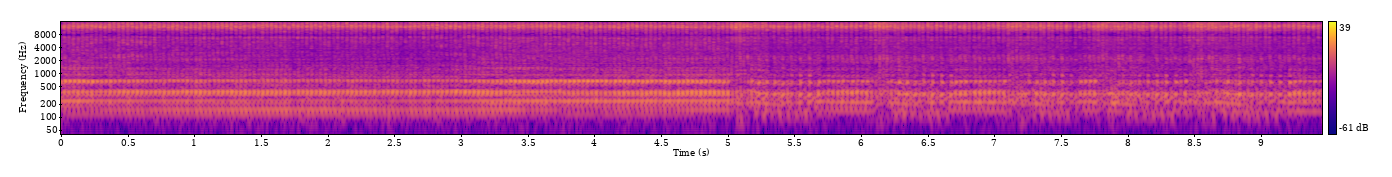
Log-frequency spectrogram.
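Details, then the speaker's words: 1987 Kawasaki Mojave 250 ATV, neglected after long sitting, second start after tightening the exhaust manifold: small single races at a fast, unsteady idle with a raspy chuffing edge at the header; the choke is missing and its port is plugged with a small orange plug, causing the high idle, plus an exhaust leak at the header. "got it running um it idled really high because there is no choke in the machine they just plugged it up with like this little orange plug and uh that's why it's idling extremely high"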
